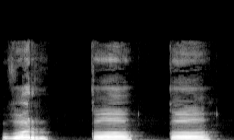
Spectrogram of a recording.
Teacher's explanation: الغاين هنا مفخمة من الحروف المفخمة، غر، والراء مفخمة لأن الراء ساكنة وقبلها مفتوح، يبقى ايه من الحروف المفخمة الراء دي. بعديها القاف مع الألف مفخمة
